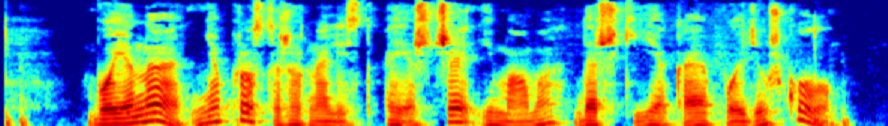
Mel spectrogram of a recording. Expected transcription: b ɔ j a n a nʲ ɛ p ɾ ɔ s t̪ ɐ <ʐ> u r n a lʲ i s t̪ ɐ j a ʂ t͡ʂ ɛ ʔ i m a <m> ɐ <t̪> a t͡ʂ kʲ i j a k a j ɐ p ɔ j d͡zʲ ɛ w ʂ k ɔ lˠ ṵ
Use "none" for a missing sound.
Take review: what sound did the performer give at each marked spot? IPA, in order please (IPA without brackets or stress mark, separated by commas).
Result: ʐ, m, d̪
